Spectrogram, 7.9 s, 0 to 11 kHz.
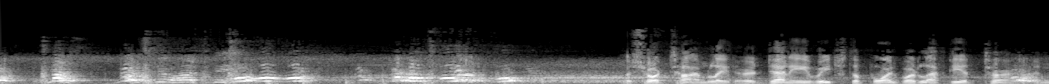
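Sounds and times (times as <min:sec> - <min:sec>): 
pack of sled dogs barking and yipping excitedly: 0:00.0 - 0:04.2, 0:07.4 - 0:07.8
speech: 0:01.2 - 0:02.5, 0:04.7 - 0:07.8.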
